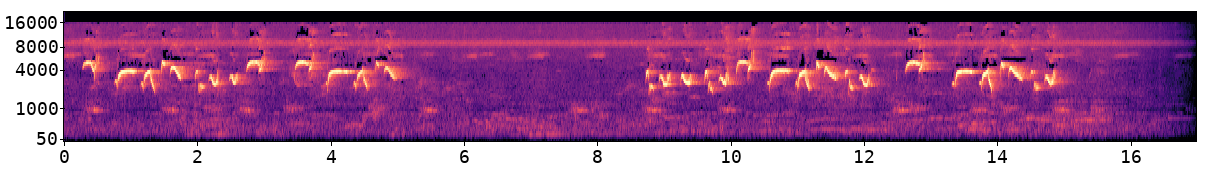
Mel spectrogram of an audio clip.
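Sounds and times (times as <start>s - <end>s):
magpie robin singing: 0.2s - 6.2s, 8.6s - 16.1s.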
